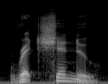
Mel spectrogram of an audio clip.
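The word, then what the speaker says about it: Retjenu: country of syria is what we call and pronounce wretched new r e t c h n u but he has rethenu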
